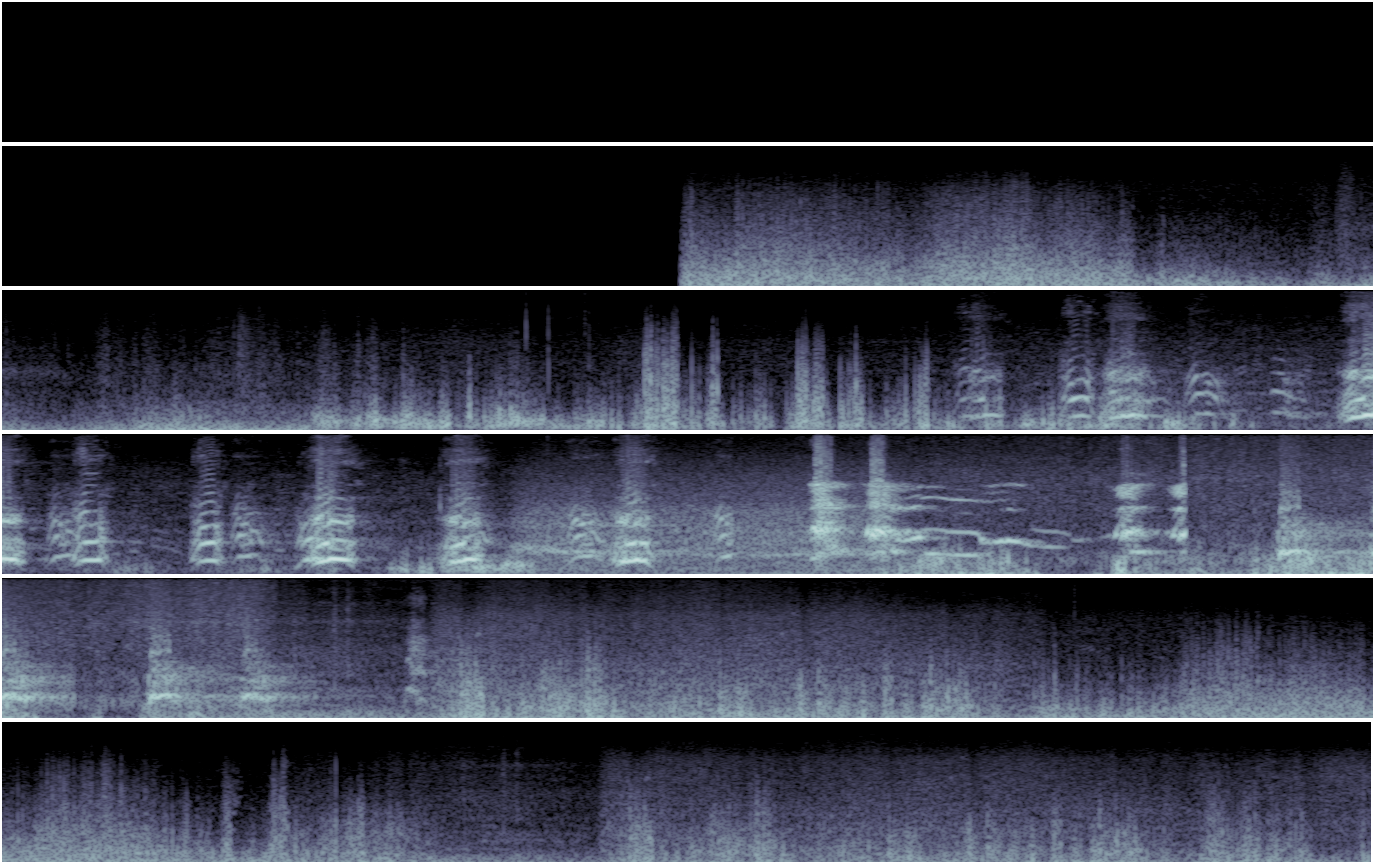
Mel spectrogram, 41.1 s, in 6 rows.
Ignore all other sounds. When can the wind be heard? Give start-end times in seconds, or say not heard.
10.2-41.0.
